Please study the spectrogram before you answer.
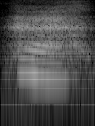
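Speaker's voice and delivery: short, audible breathy sigh; acted sigh. Demon Lord turns to address Kumo, acted sigh. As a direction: heave a brief sigh before speaking.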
